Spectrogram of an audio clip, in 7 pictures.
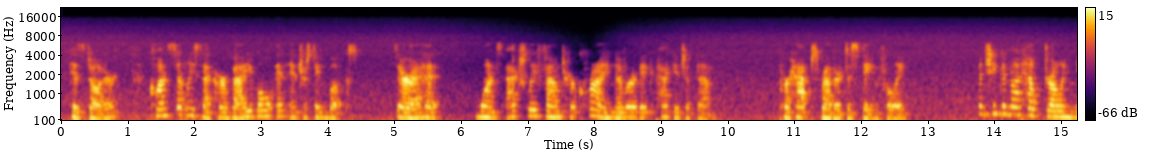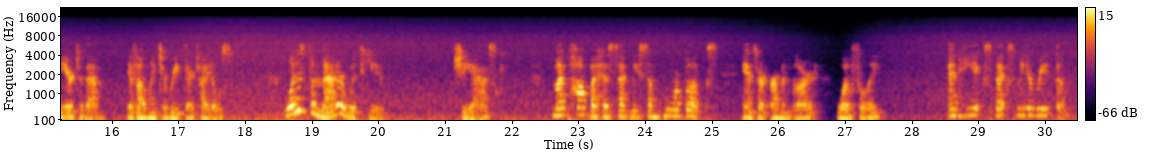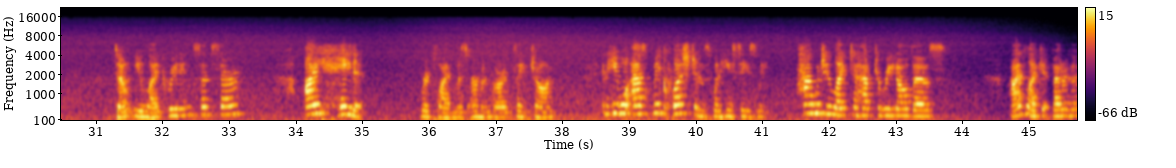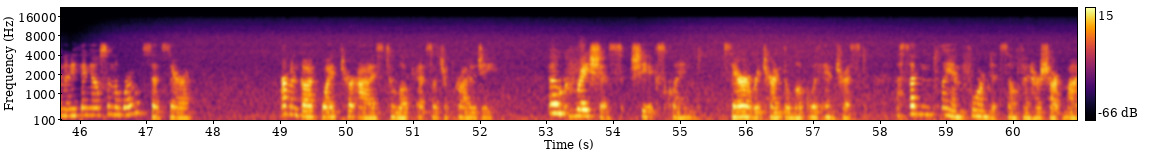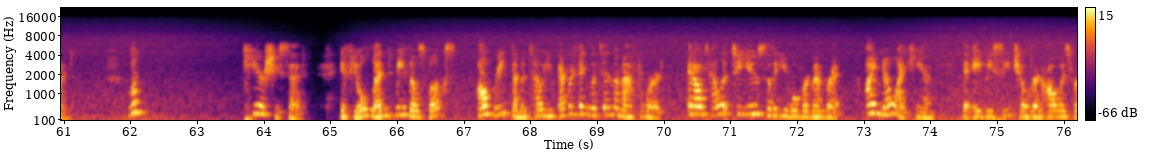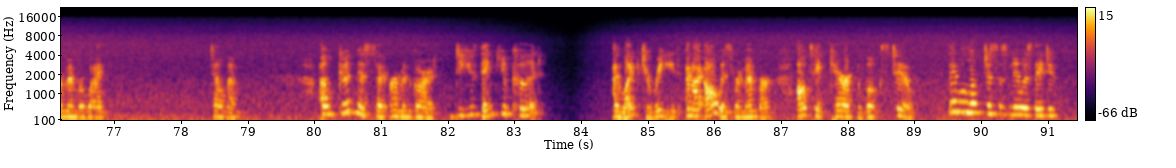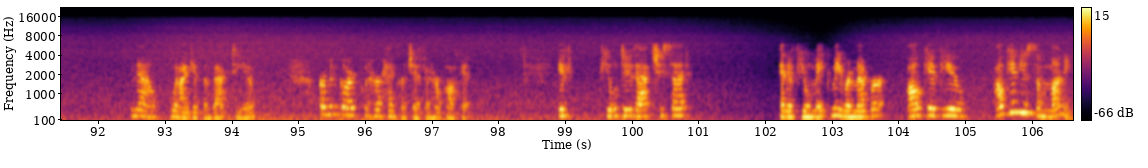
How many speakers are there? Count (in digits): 1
